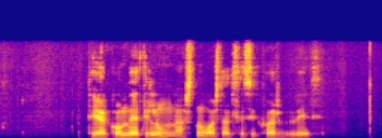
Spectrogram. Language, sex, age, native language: Icelandic, male, 50-59, Icelandic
